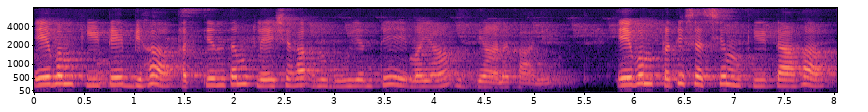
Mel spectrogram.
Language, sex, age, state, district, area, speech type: Sanskrit, female, 45-60, Karnataka, Dakshina Kannada, rural, spontaneous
